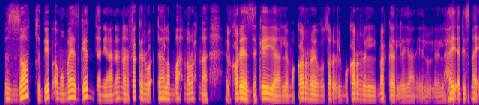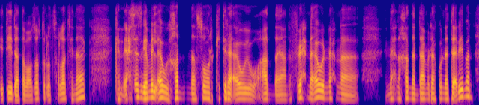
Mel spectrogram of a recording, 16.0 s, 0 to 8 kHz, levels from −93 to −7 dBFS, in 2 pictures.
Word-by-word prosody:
بالضبط، 120 - +3
بيبقى 140 +4 +1
مُميَّز 135 +6 +2
جدًا، 145 -10 +1
يعني 100 +5 -3
إحنا 125 -3 -4
أنا 110 - 0
فاكر 130 -1 0
وقتها 130 +3 -1
لمّا 120 -1 0
إحنا 120 -3 -6
رُحنا 110 -5 -3 0.3
القرية 125 +2 +6
الذكية 110 -1 +3
لمقَر 100 +5 -2
وزار 100 +2 -4
لمقَر 115 +3 -2
المرك 100 +4 -3
يعني 90 -2 -4
ال - - -13
الهيئة 95 +11 +1
دي - - -4
اسمها 120 +1 -2
ETIDA 115 -2 +1
تبَع 95 -2 -1
وزارة 125 +6 -3
الإتصالات 110 +4 -4
هناك، 135 +8 -1 0.5
كان - - -7
إحساس 155 -2 +1
جميل 130 +3 +4
أوي، 135 -4 +4
خَدنا 120 -2 -1
صُوَر 130 +3 -2
كتيرة 130 -2 +2
أوي 120 +2 +1
وقعَدنا 110 -1 -2
يعني، 105 +1 -5
فرِحنا 135 +1 +1
أوي 145 0 +5
إن 130 - -17
إحنا، 110 -8 -3 0.5
إن - - -15
إحنا - - -6
خَدنا 135 -3 -1
الدعم 120 +1 0
ده، 120 +1 0
كنّا 120 0 -3
تقريبًا 165 +6 +3
120 Hz, 185 wpm, -26 LUFS, 105-130 Hz, 0.5 s, القرية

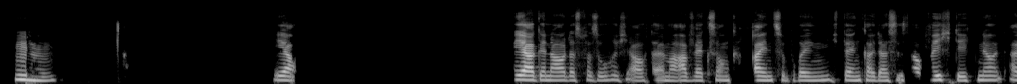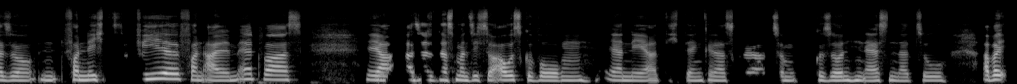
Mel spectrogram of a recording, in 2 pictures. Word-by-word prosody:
Mhm. 195 -4 +4 2.2
Ja. 195 -3 +4 2.2
Ja, 210 -2 +10
genau, 195 -1 +2
das 190 -1 -4
versuche 195 0 -5
ich 195 - -8
auch, 175 0 -1
da - - -4
immer 175 -1 -1
Abwechslung 185 +1 -1 0.2
reinzubringen. 190 -1 +1
Ich - - -14
denke, 195 -1 0
das 180 -1 -1
ist 195 - -7
auch 190 -1 -1
wichtig, 195 -2 0
ne? 200 0 -1
Also, 185 -2 0
n 200 +1 -2
von 210 -2 +2
nichts 210 +1 0
zu 485 - -23
viel, 250 +1 +5
von 205 -5 -2
allem 185 +1 +1
etwas. 220 -4 +1 0.6
Ja, 200 -3 +4 0.2
also, 200 -2 -1 0.2
dass 195 0 +2
man 195 -3 +2
sich 195 0 -2
so - - +1
ausgewogen 185 -3 +1
ernährt. 185 -6 -2
Ich 160 - -15
denke, 180 +1 -5
das 180 -1 -3
gehört 185 -1 -8
zum 180 -1 -5 0.2
gesunden 185 0 +1
Essen 175 +2 -2
dazu. 180 +1 -5 0.3
Aber 215 +1 +5
190 Hz, 135 wpm, -25 LUFS, 185-205 Hz, 2.2 s, Ja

